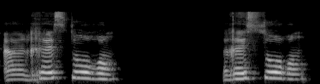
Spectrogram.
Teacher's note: even though the word ends with a T, we do not pronounce the T.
